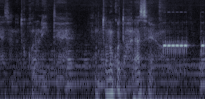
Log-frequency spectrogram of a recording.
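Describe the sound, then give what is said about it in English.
A phone rings in short, rapid electronic pulses near the end, with voices talking underneath and before it. “Hiro wearily answers the phone and says, Tadashi, you on the roof?”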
